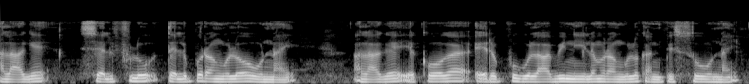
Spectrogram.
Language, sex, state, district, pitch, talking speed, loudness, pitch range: Telugu, male, Telangana, Hyderabad, 130 Hz, 105 wpm, -13 LUFS, 120-135 Hz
